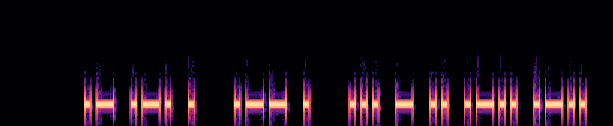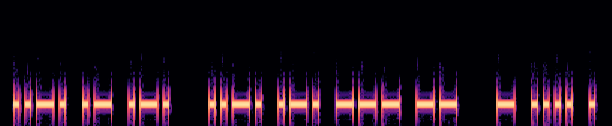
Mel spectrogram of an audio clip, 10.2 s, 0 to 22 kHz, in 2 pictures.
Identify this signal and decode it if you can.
Morse code, heard as a keyed tone, about 25 wpm, 700 Hz. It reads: ARE WE STILL FAR FROM THE
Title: Sentences from Top 1000 Words - Review Part 4 - 25wpm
